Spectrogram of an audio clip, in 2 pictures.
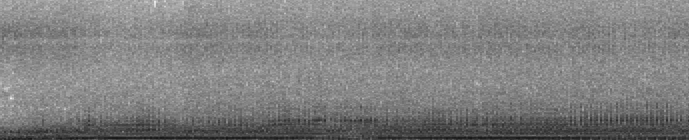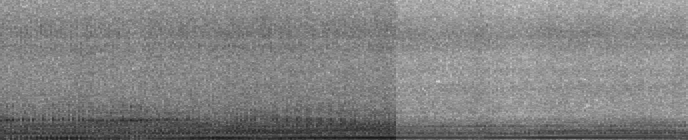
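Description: Turbocharged race car engine held at steady high revs through a burnout, with a heavy wash of tyre noise over it; the sound drops suddenly about eight seconds in, the engine still running.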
